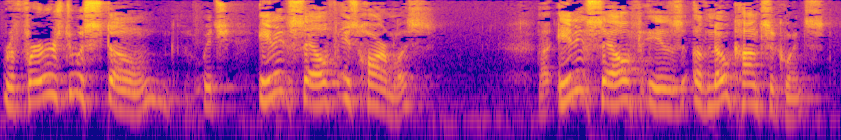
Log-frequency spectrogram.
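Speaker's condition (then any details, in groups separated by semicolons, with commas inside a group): No condition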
